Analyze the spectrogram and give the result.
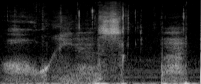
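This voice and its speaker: Woman acting as evil doctor, breathy whisper, very slow pace, soothing, deliberate, repetitive phrasing, ASMR medical roleplay. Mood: soothing, attentive. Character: evil doctor soothingly tending a big creature. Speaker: ASMR performer.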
